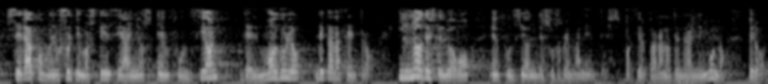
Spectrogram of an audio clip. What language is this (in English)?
Spanish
